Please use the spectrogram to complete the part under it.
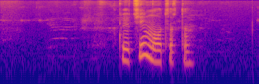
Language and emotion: Russian, neutral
